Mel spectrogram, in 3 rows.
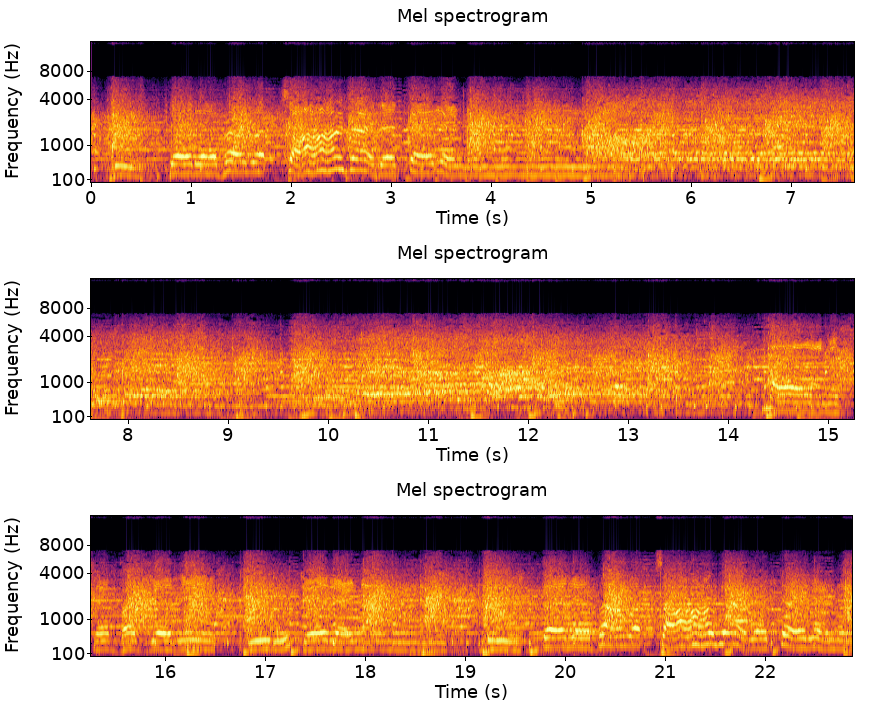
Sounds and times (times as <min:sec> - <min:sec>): Male singing: 0:00.0 - 0:06.9, 0:14.3 - 0:22.8
Music: 0:00.0 - 0:22.8.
